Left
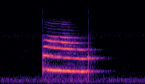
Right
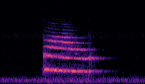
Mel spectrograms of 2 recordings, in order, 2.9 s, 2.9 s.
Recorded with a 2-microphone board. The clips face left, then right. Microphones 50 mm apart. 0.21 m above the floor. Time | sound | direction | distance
0.8 | a cat meowing | 70° left (ahead or behind) | 0.9 m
